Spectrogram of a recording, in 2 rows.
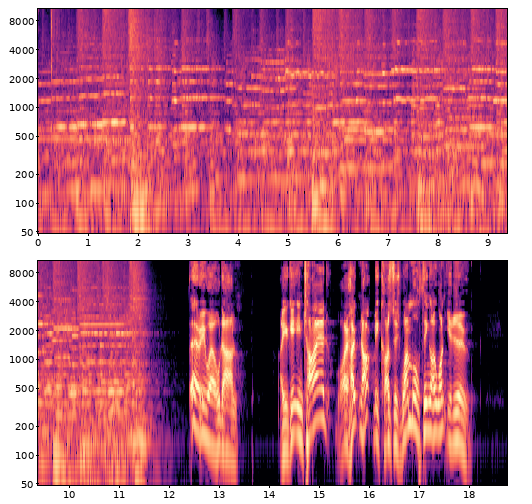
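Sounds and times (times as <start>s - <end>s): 
march music: 0.0s - 12.0s
voice-over narration: 12.4s - 13.6s, 14.2s - 18.1s.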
